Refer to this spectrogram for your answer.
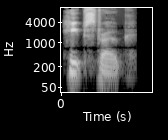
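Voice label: "heatstroke", British English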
